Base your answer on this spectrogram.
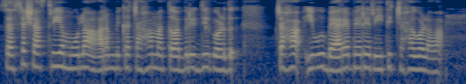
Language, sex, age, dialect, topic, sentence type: Kannada, female, 56-60, Northeastern, agriculture, statement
